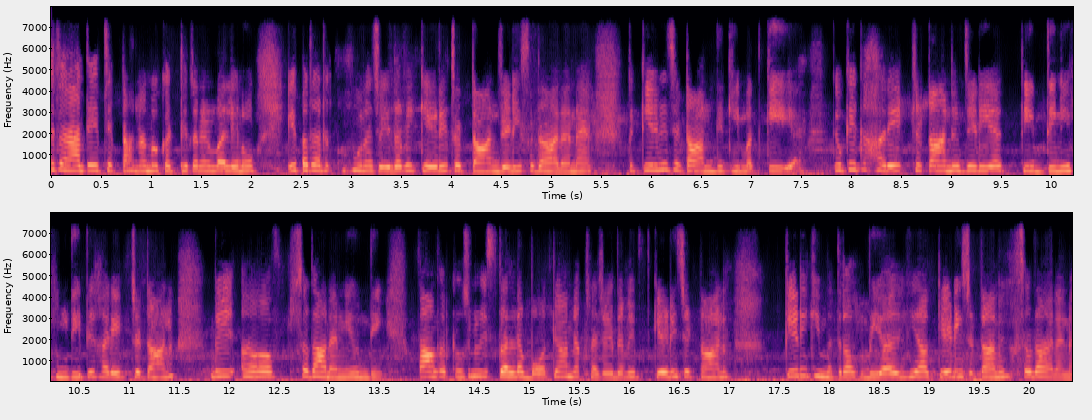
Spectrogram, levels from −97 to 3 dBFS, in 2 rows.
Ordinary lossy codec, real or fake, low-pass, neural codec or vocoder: none; fake; 7.2 kHz; codec, 16 kHz, 2 kbps, X-Codec, HuBERT features, trained on general audio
